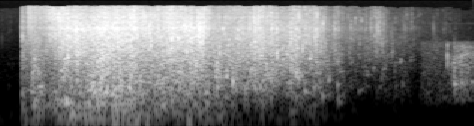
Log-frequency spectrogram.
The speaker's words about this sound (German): Jemand ist ins Wasser gesprungen.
